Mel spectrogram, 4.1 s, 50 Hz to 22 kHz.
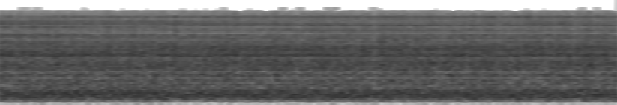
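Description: Steady FM static hiss from a VHF radio receiver's speaker, tuned to the ISS downlink on 145.800 MHz while no voice is coming through. It is the noise of an open FM channel with a weak or absent signal, under very difficult reception conditions.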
